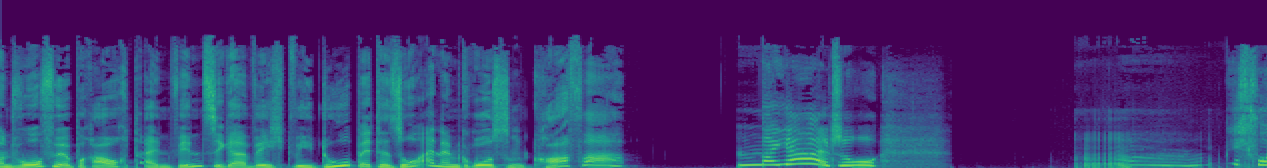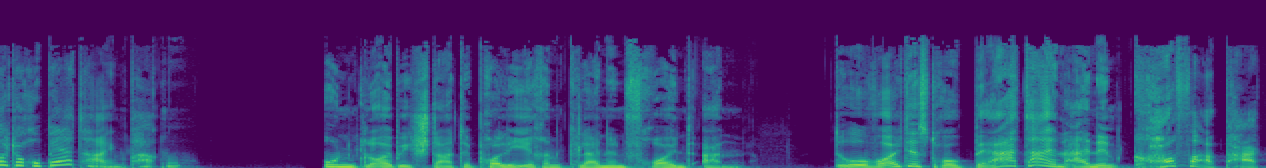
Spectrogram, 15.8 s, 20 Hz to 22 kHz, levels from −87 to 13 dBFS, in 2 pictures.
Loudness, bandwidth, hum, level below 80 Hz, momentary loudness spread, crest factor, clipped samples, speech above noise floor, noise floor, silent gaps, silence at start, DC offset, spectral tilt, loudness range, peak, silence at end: -13 LUFS; 17.5 kHz; none; -56 dBFS; 13 LU; 14 dB; under 0.1%; 63 dB; -75 dBFS; 9.82-9.92 s; 0 s; under 0.1%; -4.5 dB/octave; 6 LU; 0 dBFS; 0.05 s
